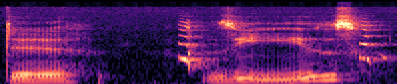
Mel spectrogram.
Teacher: So we have two Z sounds in disease, and the stress is on the second syllable · I'll think of that first letter I as being the lax I sound, short and reduced vowel. And then second is the stressed tense E sound, disease.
